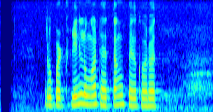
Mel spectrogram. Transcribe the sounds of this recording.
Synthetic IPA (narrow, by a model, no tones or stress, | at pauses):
rubərt̪̚ɾɪnluŋɔɖ̥ä̤t̪əŋb̥ɛlɡ̥ɔ̤ɾɔt̪̚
